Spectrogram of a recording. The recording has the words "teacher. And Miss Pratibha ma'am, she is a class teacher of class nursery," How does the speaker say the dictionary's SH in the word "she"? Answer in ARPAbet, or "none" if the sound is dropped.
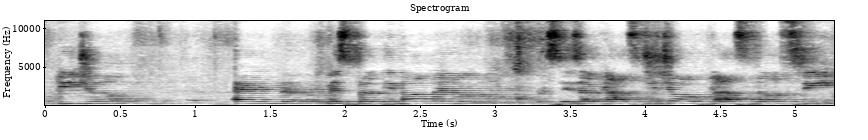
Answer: S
